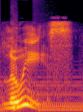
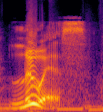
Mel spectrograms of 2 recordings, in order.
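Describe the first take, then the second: First: The name is said with a Spanish pronunciation. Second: The name is said with an English pronunciation. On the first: The speaker calls it wrong. "stick to the pure Spanish way" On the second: The speaker calls it right. "pronounced like it would be in English"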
